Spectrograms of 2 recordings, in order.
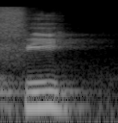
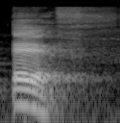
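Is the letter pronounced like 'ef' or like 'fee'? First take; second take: fee; ef. First: The letter is pronounced like 'fee'. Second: The letter is pronounced like 'ef'. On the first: The speaker calls it wrong. "em vez de falar F, eu falei fi" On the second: The speaker calls it right. "oh, sorry, F"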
